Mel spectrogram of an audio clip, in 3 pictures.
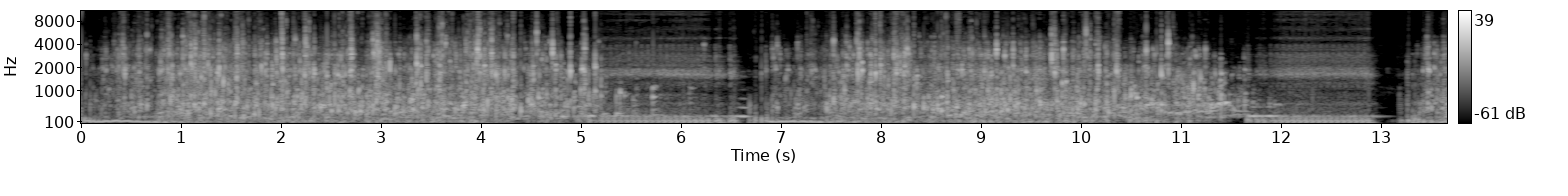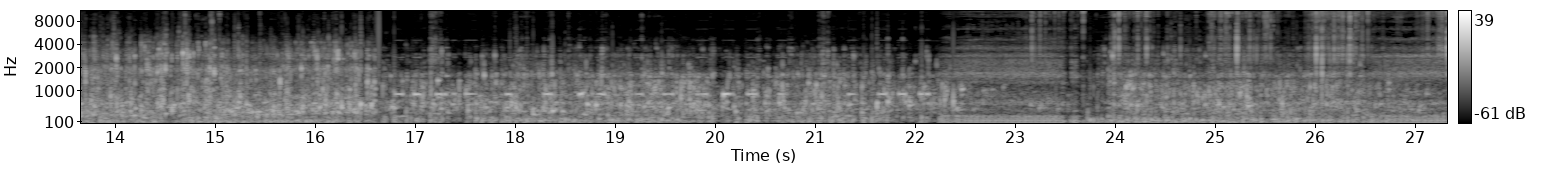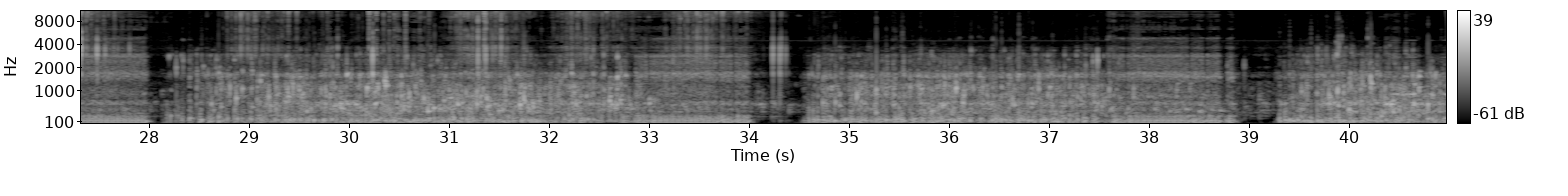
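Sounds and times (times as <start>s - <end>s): underwater bubbling and gurgling: 0.0s - 40.9s
steady low hum: 22.2s - 28.2s, 32.3s - 34.2s, 37.6s - 39.0s.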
